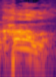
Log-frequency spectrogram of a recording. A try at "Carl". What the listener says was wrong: Carl. Not Carla, just Carl. Carl. Carl. Carl. No. No, no, no, no. Carl. You don't need to add. It's just breaking it up a little bit. Carl.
